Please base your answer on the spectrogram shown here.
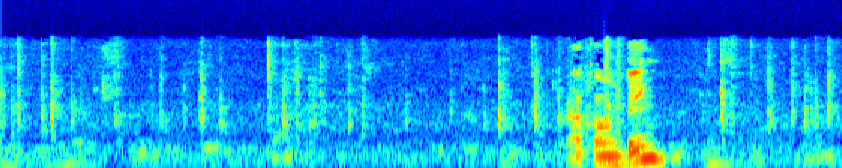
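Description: A computer keyboard clicks in quick, irregular keystrokes during software data entry, close and fairly quiet, with a louder cluster of taps midway and a voice talking throughout.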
